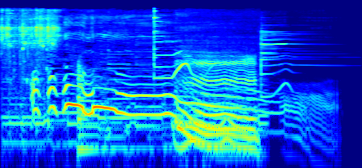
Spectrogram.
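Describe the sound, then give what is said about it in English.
A few short yipping calls lead into a long, wavering wolf howl that rises and falls in pitch, loud, before trailing off into silence. “A wolf? I'm scared.”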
